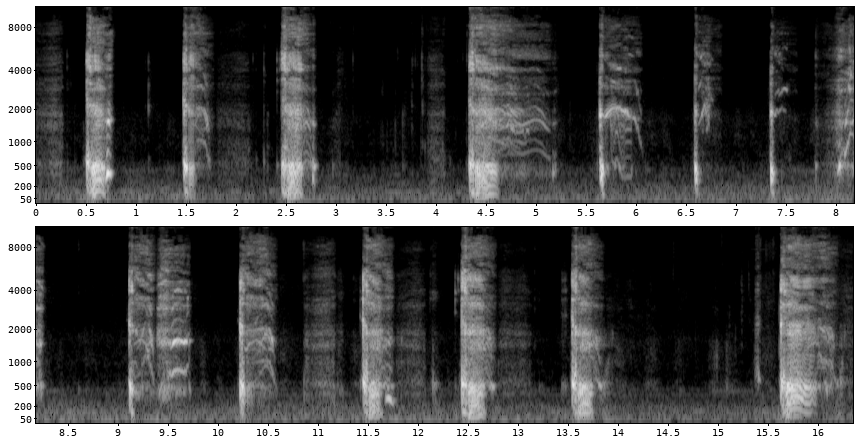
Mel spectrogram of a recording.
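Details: Productive cough, up coughing all night with stubborn sticky phlegm, heavy chest and headache: about fourteen harsh, wet coughs and throat clearings over sixteen seconds.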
